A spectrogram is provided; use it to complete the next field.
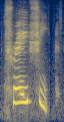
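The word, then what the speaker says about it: très chic: it like a bracelet tashik you say it like this Trey Chic it means very fancy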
